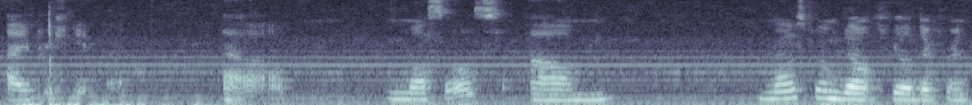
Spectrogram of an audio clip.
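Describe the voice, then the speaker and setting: Long, frequent pauses break up very slow speech, with noticeable background noise and audible room echo. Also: man. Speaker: vlogger. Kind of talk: video diary. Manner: halting.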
